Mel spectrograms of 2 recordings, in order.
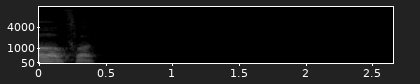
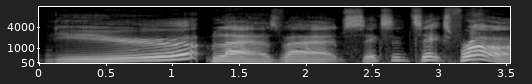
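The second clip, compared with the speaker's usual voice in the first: booming announcer roll call; loud hype intro; 3 semitones higher, 17 dB louder, much slower than usual. Acted. Host announcing lives, vibes, sex and text, booming. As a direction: belt out the segment title.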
